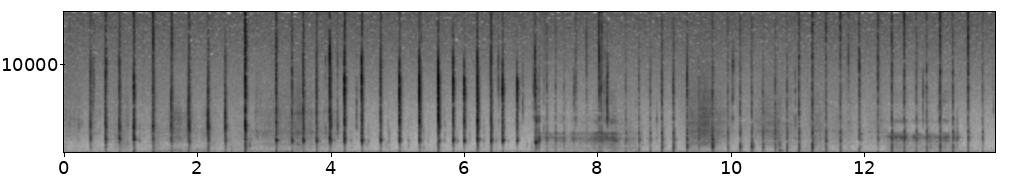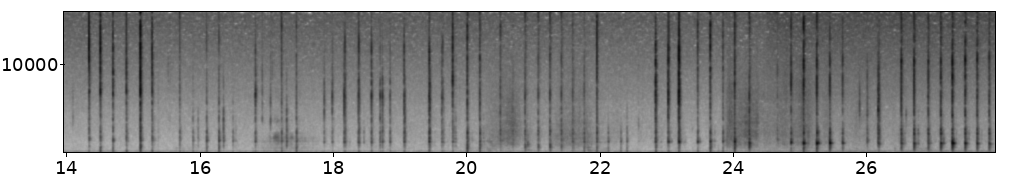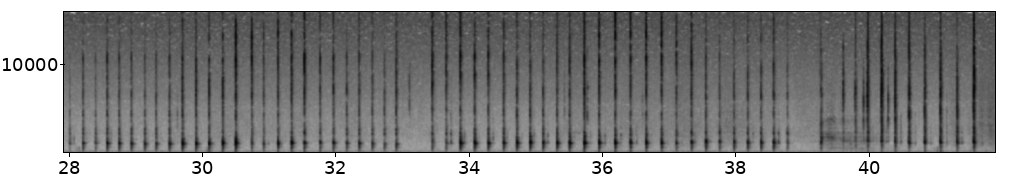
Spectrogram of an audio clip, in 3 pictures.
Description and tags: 20080103.teeth.chatter.02
noise made with my teeth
